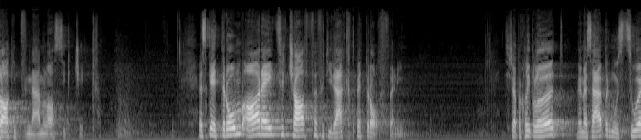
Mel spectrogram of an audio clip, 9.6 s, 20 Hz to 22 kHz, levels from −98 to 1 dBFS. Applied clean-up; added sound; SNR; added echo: none; none; none; none.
